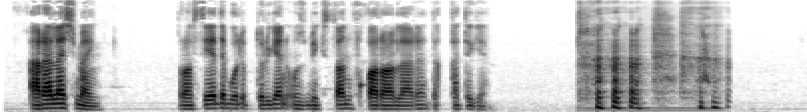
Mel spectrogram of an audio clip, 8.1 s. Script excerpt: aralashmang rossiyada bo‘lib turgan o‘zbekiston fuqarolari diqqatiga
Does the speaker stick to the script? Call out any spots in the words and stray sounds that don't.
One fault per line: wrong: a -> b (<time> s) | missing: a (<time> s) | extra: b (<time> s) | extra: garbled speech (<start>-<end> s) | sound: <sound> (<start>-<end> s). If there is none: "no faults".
sound: laugh (5.7-7.3 s)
